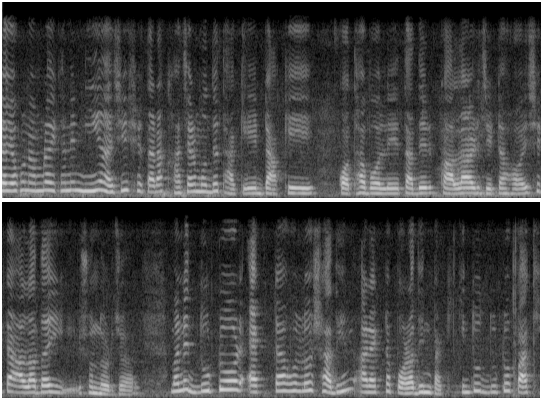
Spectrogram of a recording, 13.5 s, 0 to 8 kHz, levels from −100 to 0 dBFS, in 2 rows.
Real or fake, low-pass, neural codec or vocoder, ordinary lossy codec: real; 7.2 kHz; none; none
